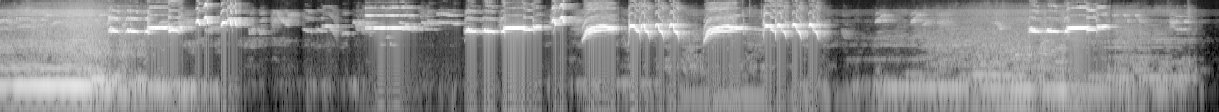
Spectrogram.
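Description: Oriental magpie-robin singing a relaxed, varied song of short whistled phrases with pauses between them, and a run of fast sweeping notes in the middle.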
